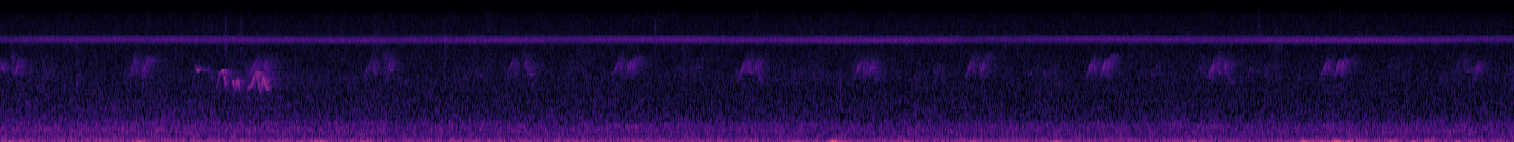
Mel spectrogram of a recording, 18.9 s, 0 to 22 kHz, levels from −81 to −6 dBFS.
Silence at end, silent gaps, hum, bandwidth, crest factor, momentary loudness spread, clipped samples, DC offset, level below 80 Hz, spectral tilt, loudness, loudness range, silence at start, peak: 0 s; none; none; 16.5 kHz; 18 dB; 3 LU; under 0.1%; under 0.1%; -54 dBFS; -2 dB/octave; -49 LUFS; 2 LU; 0 s; -32 dBFS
